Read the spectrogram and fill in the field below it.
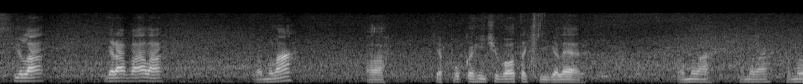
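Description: A shallow stream rushes and burbles over rocks.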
